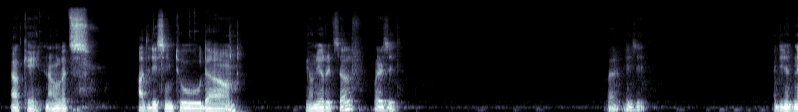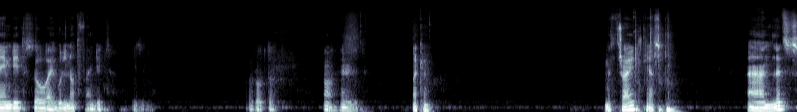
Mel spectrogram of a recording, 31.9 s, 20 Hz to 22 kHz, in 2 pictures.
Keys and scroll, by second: 4.4 p, 27.8 v, 28.7 ctrl+z, 29.0 ctrl+s.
